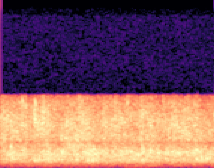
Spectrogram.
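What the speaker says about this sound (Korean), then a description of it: "박수 한번 치겠습니다." Congregation in a church applauding after a Hallelujah choir's hymn, a steady wash of many hands clapping at fairly low level, dense and even throughout with no talk over it.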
